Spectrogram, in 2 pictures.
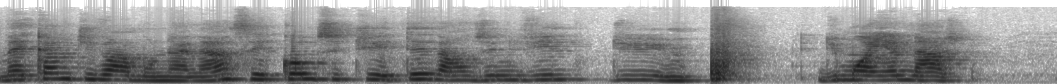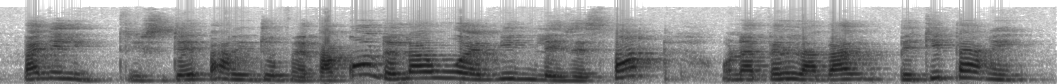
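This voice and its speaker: Her pitch fairly high with ordinary variation, a woman talks at a moderate pace. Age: 50s. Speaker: radio journalist. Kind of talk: radio debate. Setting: radio studio, live stream. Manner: halting.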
